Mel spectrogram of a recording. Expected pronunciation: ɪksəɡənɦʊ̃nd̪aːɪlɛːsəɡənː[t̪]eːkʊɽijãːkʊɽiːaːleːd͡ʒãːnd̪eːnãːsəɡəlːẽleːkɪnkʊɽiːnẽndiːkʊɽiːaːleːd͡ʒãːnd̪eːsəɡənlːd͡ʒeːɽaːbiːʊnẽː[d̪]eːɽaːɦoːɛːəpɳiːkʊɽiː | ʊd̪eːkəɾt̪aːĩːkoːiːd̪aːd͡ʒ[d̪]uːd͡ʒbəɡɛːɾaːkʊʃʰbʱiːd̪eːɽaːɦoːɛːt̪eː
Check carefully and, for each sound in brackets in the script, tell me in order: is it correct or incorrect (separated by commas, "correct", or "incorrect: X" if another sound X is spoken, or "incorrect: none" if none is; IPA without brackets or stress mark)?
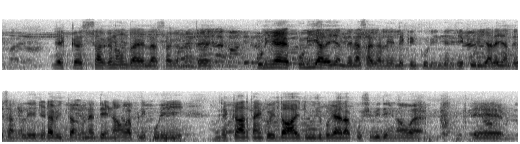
correct, correct, correct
